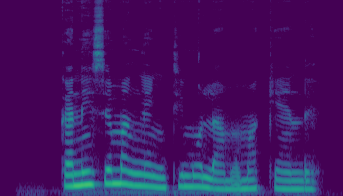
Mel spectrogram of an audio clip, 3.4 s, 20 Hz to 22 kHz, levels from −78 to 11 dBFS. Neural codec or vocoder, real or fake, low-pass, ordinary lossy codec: none; real; none; none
